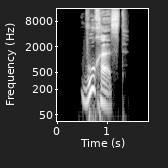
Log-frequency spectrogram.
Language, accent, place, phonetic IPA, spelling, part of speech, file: German, Germany, Berlin, [ˈvuːxɐst], wucherst, verb, De-wucherst.ogg
- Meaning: second-person singular present of wuchern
